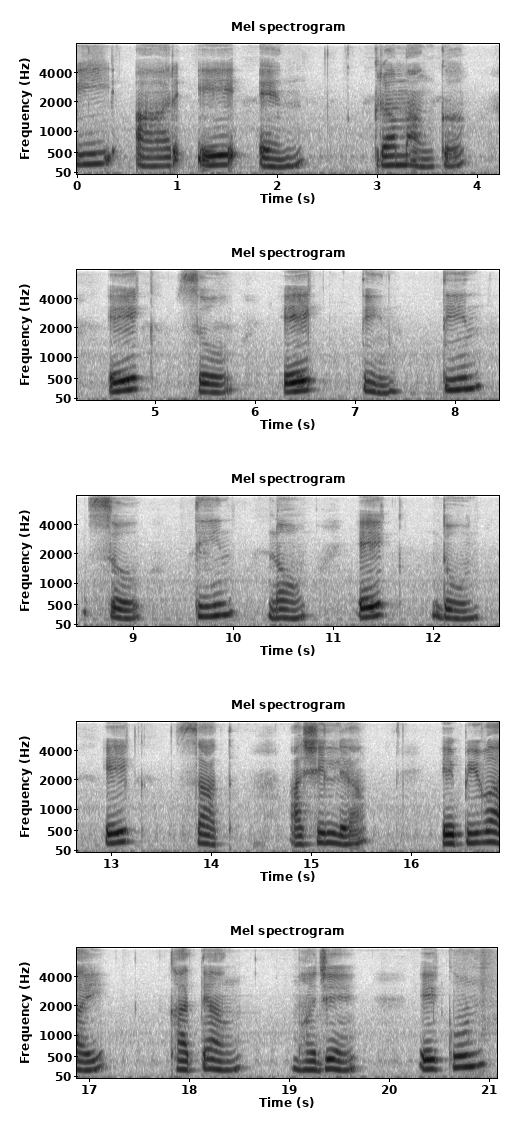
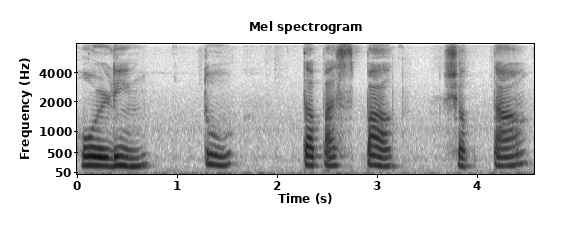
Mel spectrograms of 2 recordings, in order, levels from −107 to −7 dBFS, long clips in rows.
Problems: background sounds at intervals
